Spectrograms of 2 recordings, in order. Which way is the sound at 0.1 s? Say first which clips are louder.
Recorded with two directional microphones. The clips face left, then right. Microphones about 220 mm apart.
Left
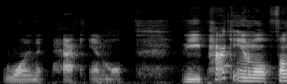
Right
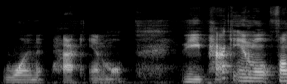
Left 2 dB; 20° left (ahead or behind).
